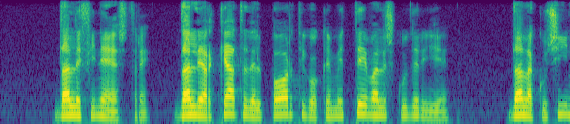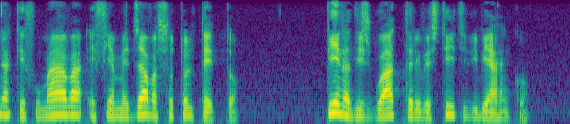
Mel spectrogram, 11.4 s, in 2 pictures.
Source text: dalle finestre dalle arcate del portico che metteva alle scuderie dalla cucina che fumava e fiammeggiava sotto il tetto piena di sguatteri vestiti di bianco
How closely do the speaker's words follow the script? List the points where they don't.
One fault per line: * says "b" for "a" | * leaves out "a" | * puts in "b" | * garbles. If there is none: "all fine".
all fine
